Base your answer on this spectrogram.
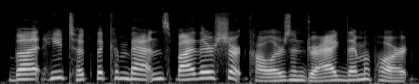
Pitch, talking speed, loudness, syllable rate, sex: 220 Hz, 185 wpm, -19 LUFS, 4.6 syllables/s, female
